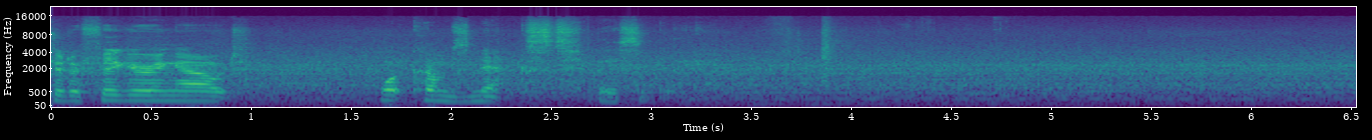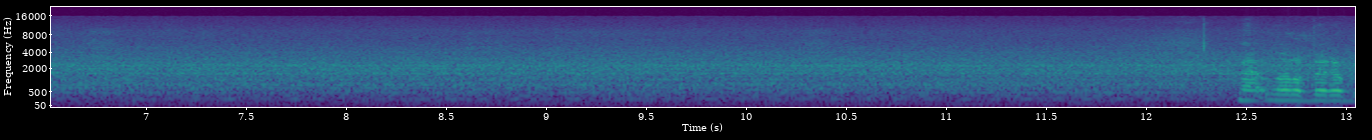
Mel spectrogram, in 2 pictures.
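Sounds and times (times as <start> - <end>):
faint hum: 0.0 - 13.0.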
